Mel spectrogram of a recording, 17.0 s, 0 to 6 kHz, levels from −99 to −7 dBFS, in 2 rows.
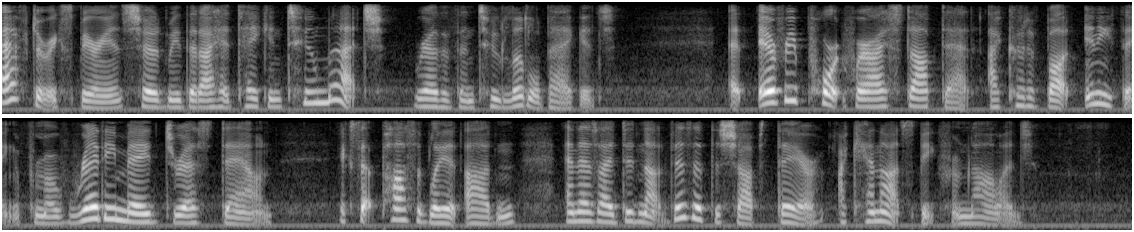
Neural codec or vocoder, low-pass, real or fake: none; 5.4 kHz; real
